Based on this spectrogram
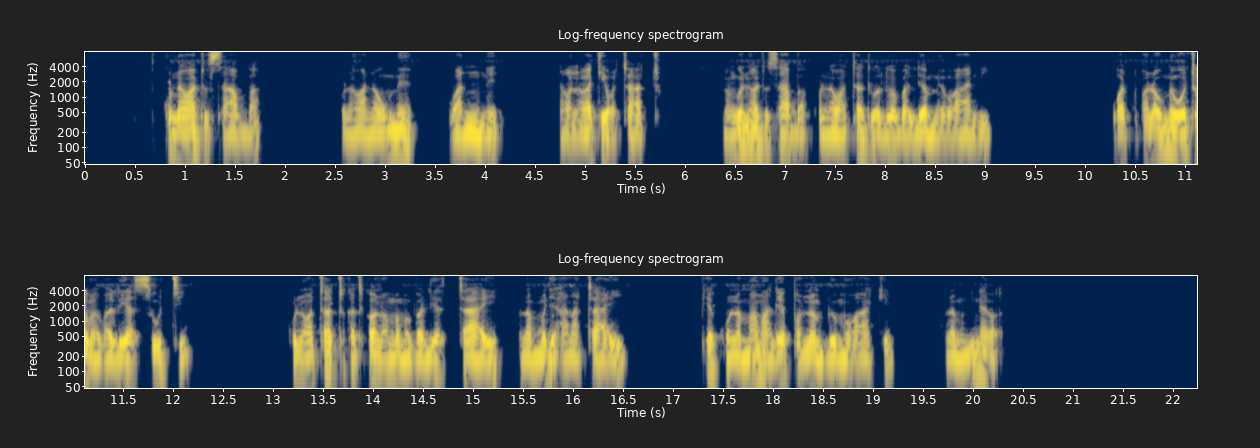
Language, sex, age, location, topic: Swahili, male, 18-24, Kisumu, government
